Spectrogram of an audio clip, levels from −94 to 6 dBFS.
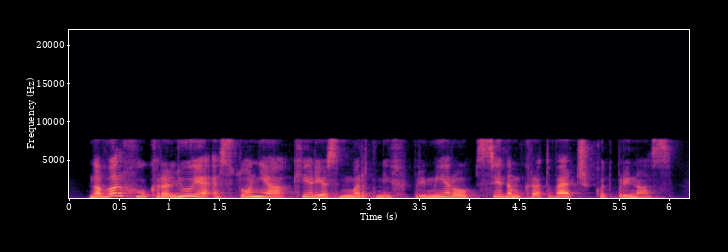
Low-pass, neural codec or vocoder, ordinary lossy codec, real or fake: none; codec, 16 kHz, 4 kbps, FunCodec, trained on LibriTTS, 50 frames a second; none; fake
